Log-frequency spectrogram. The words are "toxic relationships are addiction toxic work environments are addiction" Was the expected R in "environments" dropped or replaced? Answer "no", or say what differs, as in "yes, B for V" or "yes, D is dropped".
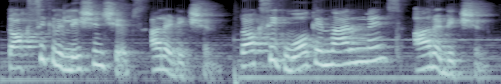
no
